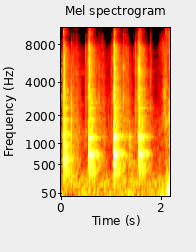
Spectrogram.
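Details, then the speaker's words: 1974 Yamaha Enduro, engine off: crisp hollow clacks about twice a second ringing out of the airbox as the carburetor slide moves freely on its intact cable, while the oil pump cable is broken. "So that is the sound of the slide moving up and down and echoing out of the airbox here."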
